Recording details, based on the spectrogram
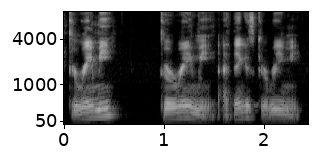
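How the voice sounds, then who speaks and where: A man giving a casual spoken review of a comic chapter, excitable and rambling, often restarting his sentences. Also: lowish voice, fast, vocal fry. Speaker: manga reviewer.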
